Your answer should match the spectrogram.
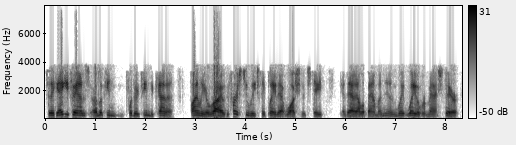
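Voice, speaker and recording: A man giving casual sports commentary as an interviewed broadcaster, in a halting, rambling, folksy way. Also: medium pitch, steady tone, narrow, tinny audio.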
